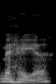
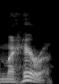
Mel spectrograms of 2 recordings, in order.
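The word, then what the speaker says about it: Mexia: right it's spelled m-e-x-i-a right so you could pronounce it Mahaya right just like you would do Tejas you know but then the the locals there they pronounce it mahera they put a air they put an r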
